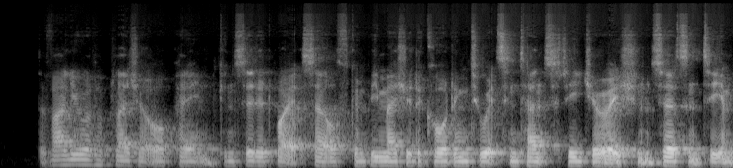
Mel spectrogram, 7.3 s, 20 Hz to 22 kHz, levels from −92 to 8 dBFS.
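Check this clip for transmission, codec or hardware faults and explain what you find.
One fault is present: automatic gain rising, from 0.49 s to 5.97 s. The gain control judged the input too quiet and lifted its gain by about 14 dB, slowly, so the speech and the background noise swell together over those five and a half seconds.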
